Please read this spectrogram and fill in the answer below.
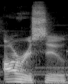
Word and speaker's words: Arisu: until afterwards no because they pronounce it and even in the the subs I was reading they they have it as arusu the character's like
